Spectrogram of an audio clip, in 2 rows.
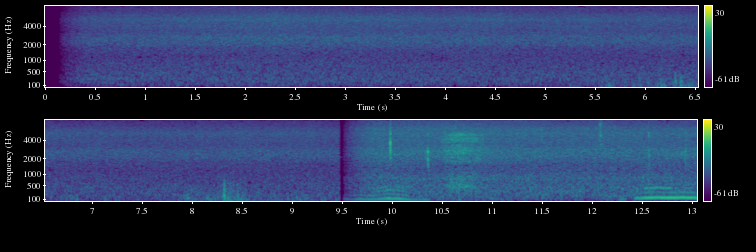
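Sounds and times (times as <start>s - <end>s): steady outdoor hiss: 0.2s - 13.0s.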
